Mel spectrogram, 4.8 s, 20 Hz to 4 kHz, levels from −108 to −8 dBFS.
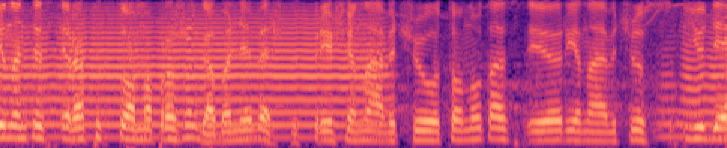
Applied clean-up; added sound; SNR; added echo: none; Trumpet; 4 dB; none.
